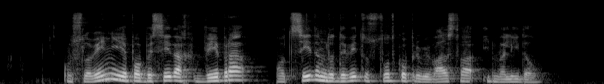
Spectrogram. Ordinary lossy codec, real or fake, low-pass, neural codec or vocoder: none; fake; none; vocoder, 24 kHz, 100 mel bands, Vocos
